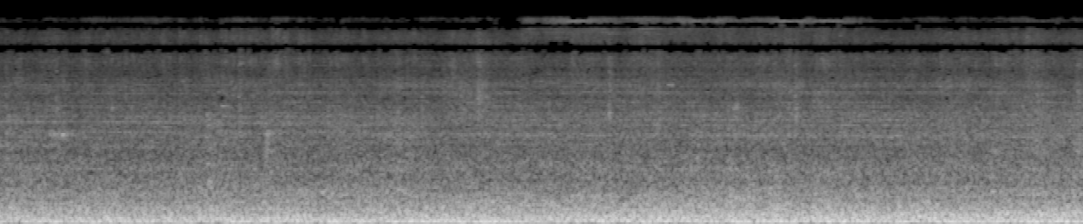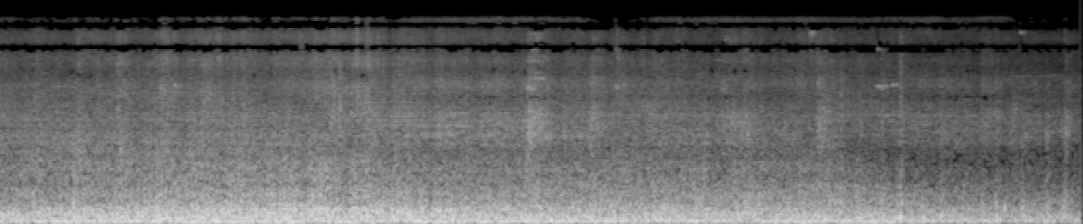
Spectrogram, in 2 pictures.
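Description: Union Pacific freight train's covered hopper cars rolling past: a steady rumble of steel wheels on the rails with a few faint clicks. It fades near the end as the last car goes by.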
